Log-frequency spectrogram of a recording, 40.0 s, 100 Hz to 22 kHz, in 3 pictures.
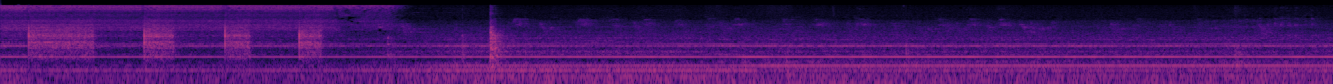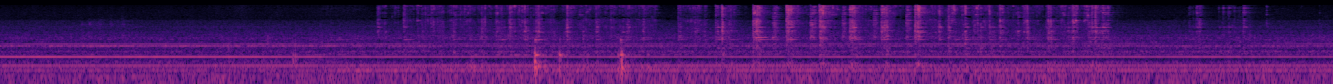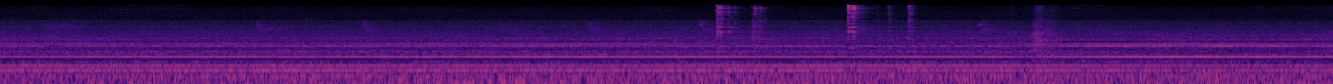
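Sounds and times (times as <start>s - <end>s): welder humming: 0.0s - 4.2s, 16.5s - 26.6s
rapid scraping and clicking: 17.1s - 24.5s.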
